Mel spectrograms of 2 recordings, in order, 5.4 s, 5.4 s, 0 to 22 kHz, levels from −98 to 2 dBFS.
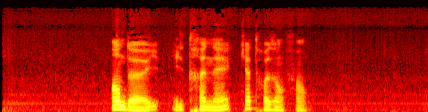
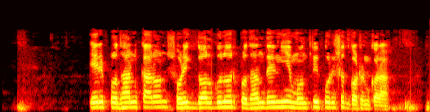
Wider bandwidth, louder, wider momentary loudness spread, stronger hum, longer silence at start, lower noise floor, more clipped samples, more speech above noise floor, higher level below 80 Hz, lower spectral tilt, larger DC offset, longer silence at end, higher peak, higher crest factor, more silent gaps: first, 16 kHz vs 7.4 kHz; second, -20 LUFS vs -16 LUFS; first, 14 LU vs 9 LU; neither; first, 1.4 s vs 0.2 s; second, -53 dBFS vs -67 dBFS; neither; second, 35 dB vs 51 dB; first, -42 dBFS vs -56 dBFS; first, -7.5 dB/octave vs -5.5 dB/octave; neither; first, 1.5 s vs 0 s; about the same, 0 dBFS vs 0 dBFS; about the same, 20 dB vs 16 dB; neither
